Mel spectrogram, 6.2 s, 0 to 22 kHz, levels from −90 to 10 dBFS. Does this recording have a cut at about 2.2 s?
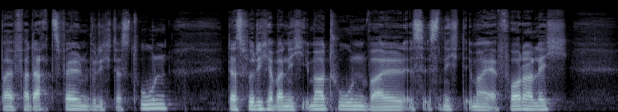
no; 0 cuts

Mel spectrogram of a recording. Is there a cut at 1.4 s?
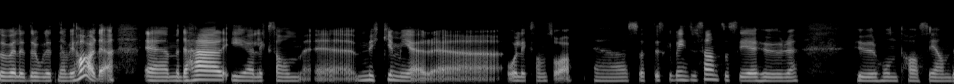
yes; 2 cuts; at 1.4 s, 5.1 s

